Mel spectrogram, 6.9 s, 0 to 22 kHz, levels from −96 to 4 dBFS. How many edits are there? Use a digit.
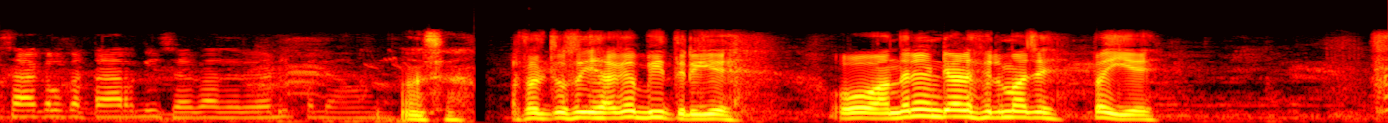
1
